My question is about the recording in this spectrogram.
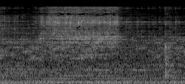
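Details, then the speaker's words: Hatari 16-inch wall-mounted fan running with a loud, steady harsh rasping grind over a low motor hum, caused by a seized, stiff rear motor bushing; before repair. "โอเคครับเสียงพัดลมHatariแขนผนัง16นิ้วเสียงดังมาก"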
